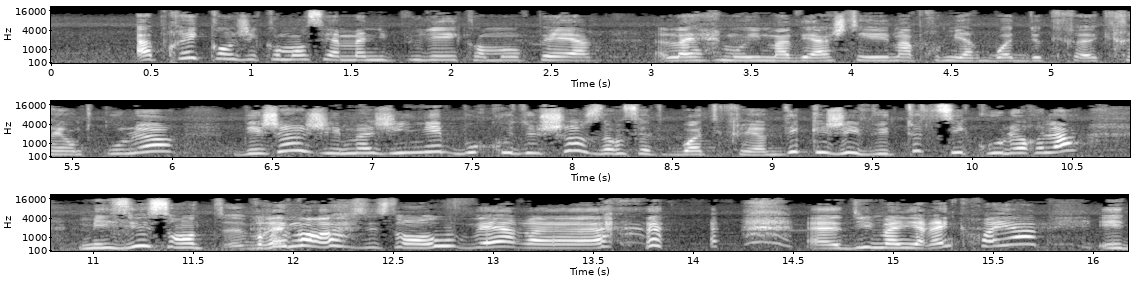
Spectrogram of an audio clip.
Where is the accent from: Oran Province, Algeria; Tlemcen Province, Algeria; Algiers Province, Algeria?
Algiers Province, Algeria; Algiers; also born or lived in N'Gaous; j'ai vraiment grandi à Alger. Mes parents habitaient avant ma naissance à Alger. Donc, si je suis née à Ngaos, c'est parce que mes parents, ils sont d'origine là-bas.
